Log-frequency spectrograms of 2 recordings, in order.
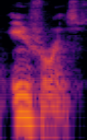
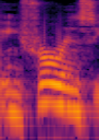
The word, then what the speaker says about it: insurance: 这里边有个单词啊的重音问题，很多同学经常读错，就是保险这个单词重音在第二个音节读成 insurance。很多同学可能原来习惯的读成 insurance，错了，是 insurance，insurance，insurance，哎，非常好。好的，Social Insurance Institution of Finland 就是芬兰的社会保险这个机构吧。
